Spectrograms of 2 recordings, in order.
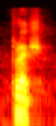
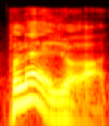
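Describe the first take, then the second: First: The middle consonant is a voiceless hissing sound. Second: The middle consonant is a voiced buzzing sound. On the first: It is the relaxed everyday pronunciation. "편하게" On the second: It is the careful textbook pronunciation. "정확하게 발음할 것 같지만"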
